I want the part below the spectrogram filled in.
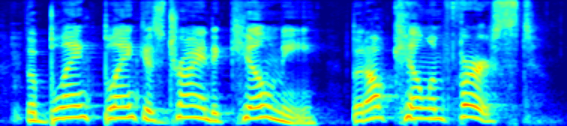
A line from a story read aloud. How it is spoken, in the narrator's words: Broom ... exclaimed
